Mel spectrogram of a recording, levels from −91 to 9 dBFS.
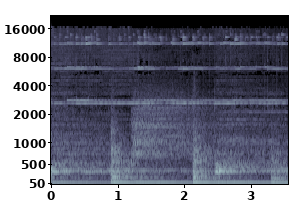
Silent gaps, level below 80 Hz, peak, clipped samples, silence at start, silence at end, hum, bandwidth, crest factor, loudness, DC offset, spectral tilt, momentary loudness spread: none; -34 dBFS; -12 dBFS; under 0.1%; 0 s; 0 s; none; 17 kHz; 18 dB; -28 LUFS; under 0.1%; -3.5 dB/octave; 4 LU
